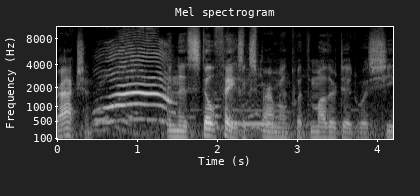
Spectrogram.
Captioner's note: baby crying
